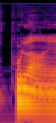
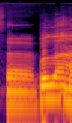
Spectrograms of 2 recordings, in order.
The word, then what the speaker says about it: Poulin: Last name is Poulin, yeah. It's Poulin. More French. More like a French pronunciation.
